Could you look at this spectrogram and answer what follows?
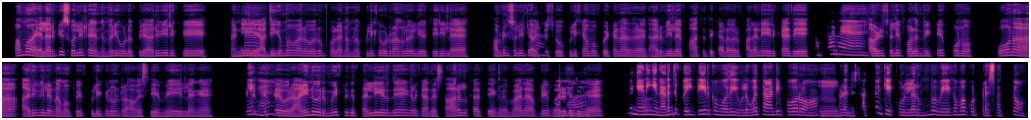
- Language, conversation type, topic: Tamil, podcast, இயற்கையில் நேரம் செலவிடுவது உங்கள் மனநலத்திற்கு எப்படி உதவுகிறது?
- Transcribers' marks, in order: other background noise; drawn out: "போனா"; "எங்கள் மேல" said as "எங்களை மேல"; "எவ்வளவோ" said as "இவ்வளவோ"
